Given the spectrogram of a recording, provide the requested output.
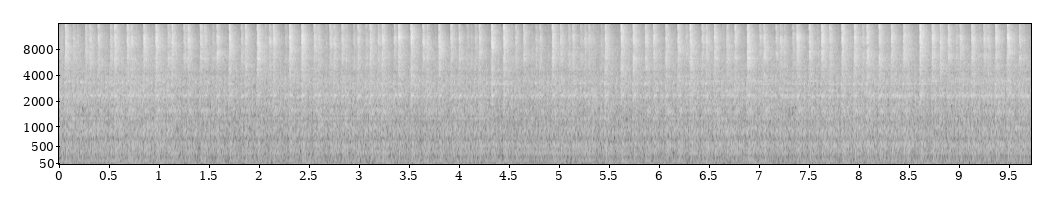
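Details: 2022 Husqvarna TE250i two-stroke at 157 hours, first start after top end rebuild, fuel lines possibly empty: crisp even idle with steady ring-ding crackle, no misses or knocks.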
